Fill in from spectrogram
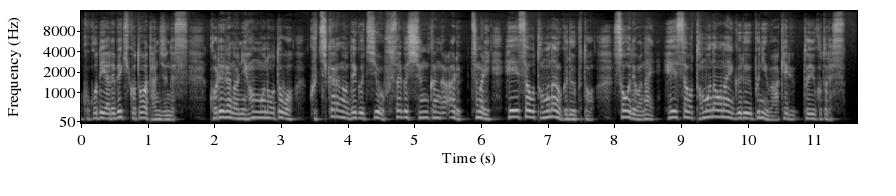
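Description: A man giving a scripted lesson on speech sounds, explaining step by step in a calm, polite way. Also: fairly high pitch, dry recording, studio quality. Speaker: phonetics teacher.

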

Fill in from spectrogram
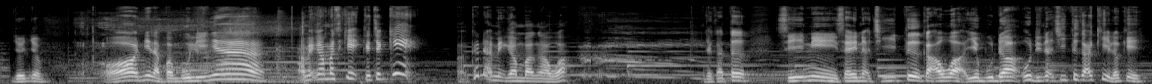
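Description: A man with a Malaysian Malay accent hosting a game channel, giving excited, playful commentary on an obby run and calling himself by name. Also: sits high, normal speed. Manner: playful, refers to himself in third person. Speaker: gaming channel host. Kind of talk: excited Roblox let's-play commentary. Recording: light background music.

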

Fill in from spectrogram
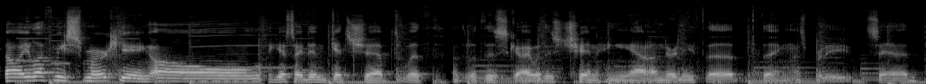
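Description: A young man streaming, reacting to video clips with animated commentary and frequent laughter. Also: on the low side, measured pace, creaky, few pauses. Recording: music playing loudly behind the voice. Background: clip audio and music playing.

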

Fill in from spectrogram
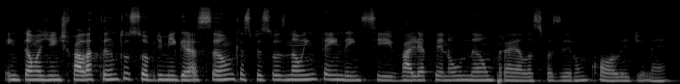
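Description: A woman on a studio panel, giving advice in a measured, explanatory way into a handheld mic. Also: mid-range voice, level tone. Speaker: guest student. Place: TV studio set.

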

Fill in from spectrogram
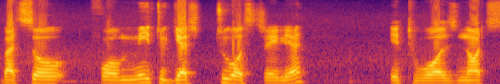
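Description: This is a slow, earnest account from a young man in his late twenties, a lawyer with a Kenyan accent, reflecting on his life for an interviewer in relaxed fashion. The medium-pitched, slightly mellow voice stays fairly even. The dry, low-quality audio was captured outdoors on a lapel mic by a glass building.

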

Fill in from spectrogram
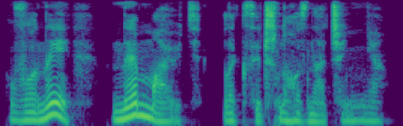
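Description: A woman narrating a scripted school lesson for children, explaining each point in a clear, measured way. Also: very deep voice, animated, mellow. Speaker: teacher.

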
